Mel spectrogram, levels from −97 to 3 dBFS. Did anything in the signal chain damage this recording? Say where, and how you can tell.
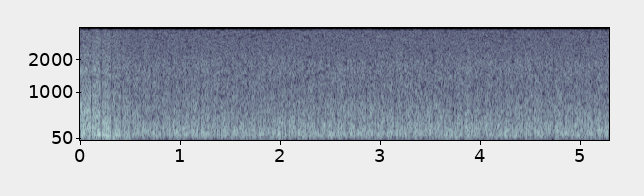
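Yes. Around 0.98 s the speech lurches forward, joining again by 1.09 s with no gap, and roughly 0.4 s of speech is missing. This skip ahead comes from the network or jitter buffer stage, which discarded a stretch while later audio was queued.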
